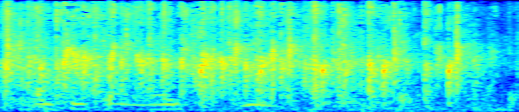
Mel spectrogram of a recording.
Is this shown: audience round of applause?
yes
